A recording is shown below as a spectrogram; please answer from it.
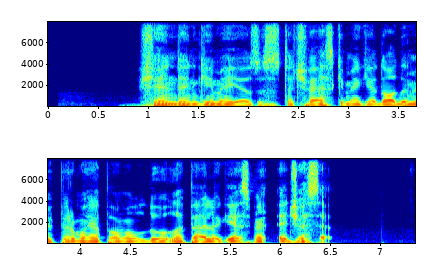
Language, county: Lithuanian, Vilnius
